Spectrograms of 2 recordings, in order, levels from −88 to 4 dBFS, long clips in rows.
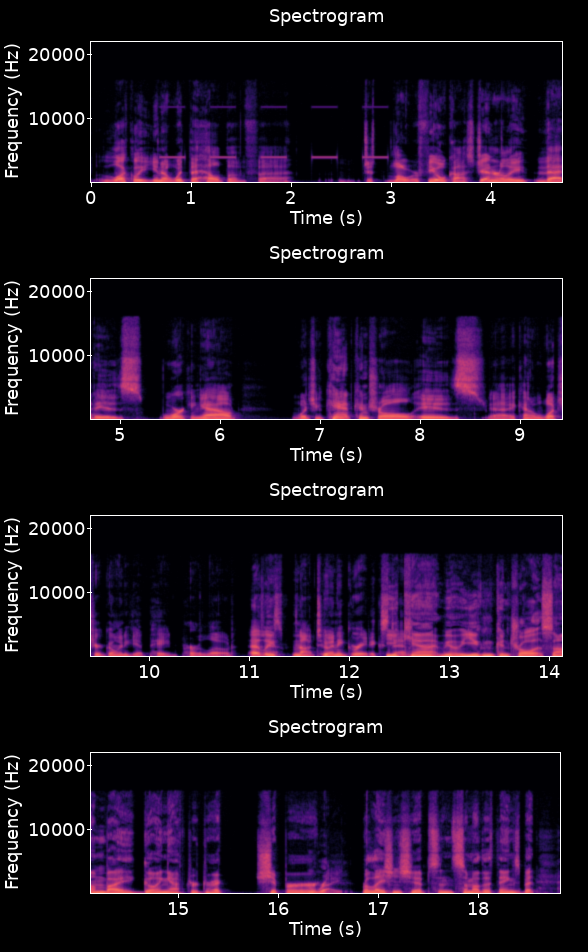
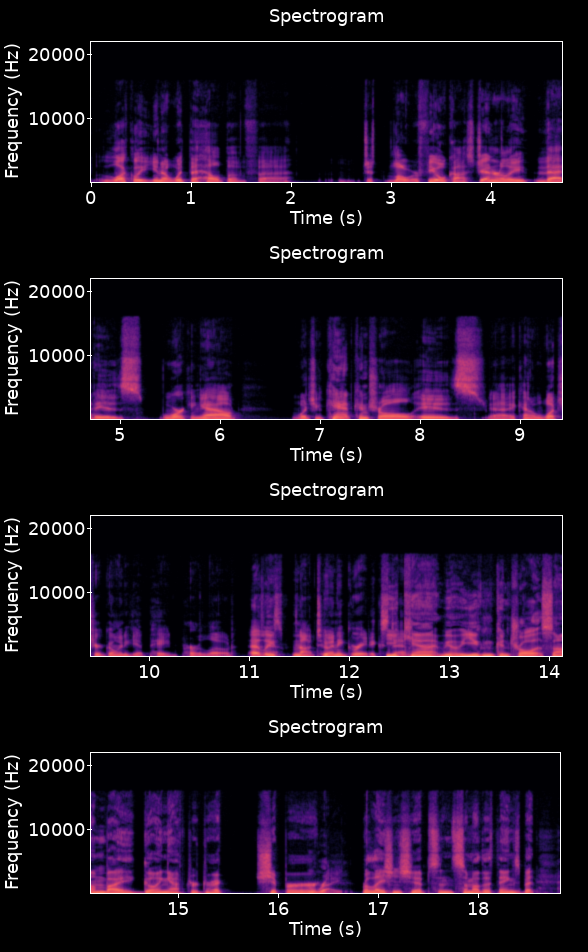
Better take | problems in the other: second | alarm; faint; from 0.5 to 3 s; peak 15 dB below the speech

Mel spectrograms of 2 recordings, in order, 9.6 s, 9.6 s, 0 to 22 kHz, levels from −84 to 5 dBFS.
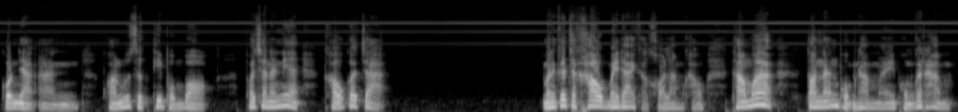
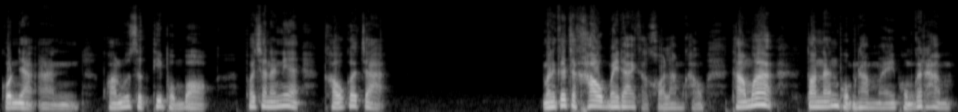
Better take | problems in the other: second | high-pitched whine; faint; throughout; 10 kHz, 25 dB below the speech

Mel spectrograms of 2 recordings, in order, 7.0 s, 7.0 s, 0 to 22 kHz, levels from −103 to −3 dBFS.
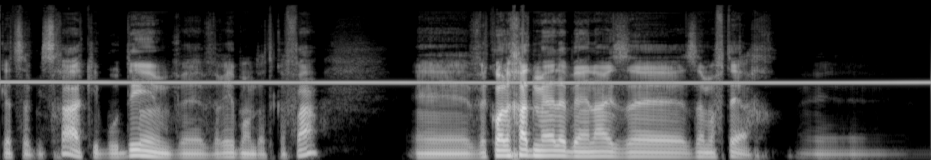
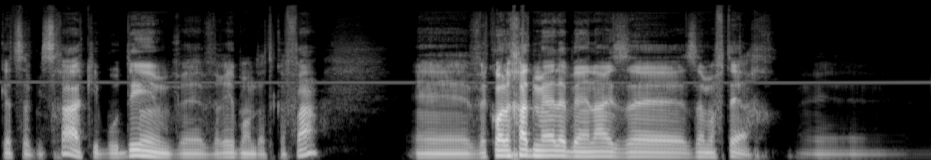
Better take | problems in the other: second | high-pitched whine; loud; throughout; 2.5 kHz, 6 dB below the speech; faint in the second

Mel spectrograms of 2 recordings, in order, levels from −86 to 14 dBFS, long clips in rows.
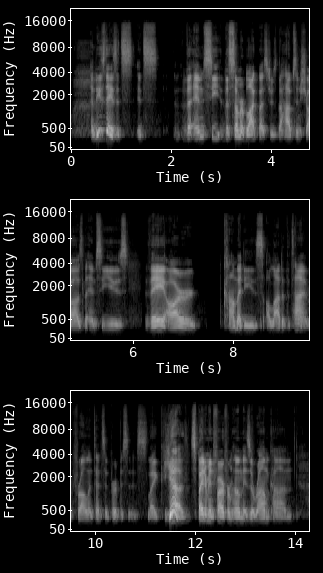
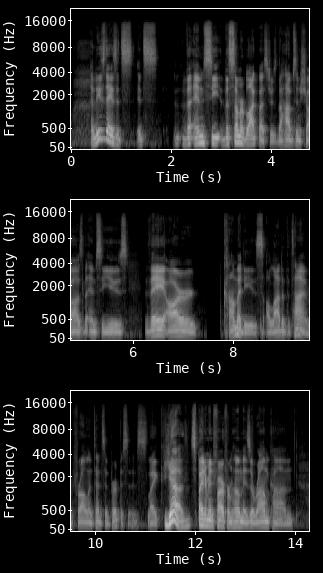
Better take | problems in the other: second | thin; very; fading below 300 Hz

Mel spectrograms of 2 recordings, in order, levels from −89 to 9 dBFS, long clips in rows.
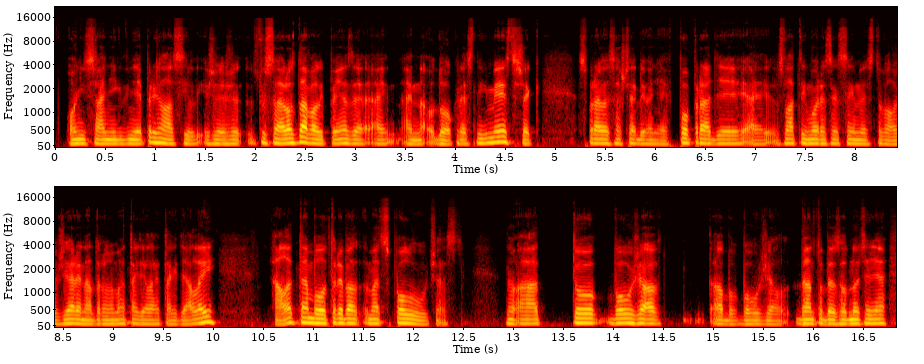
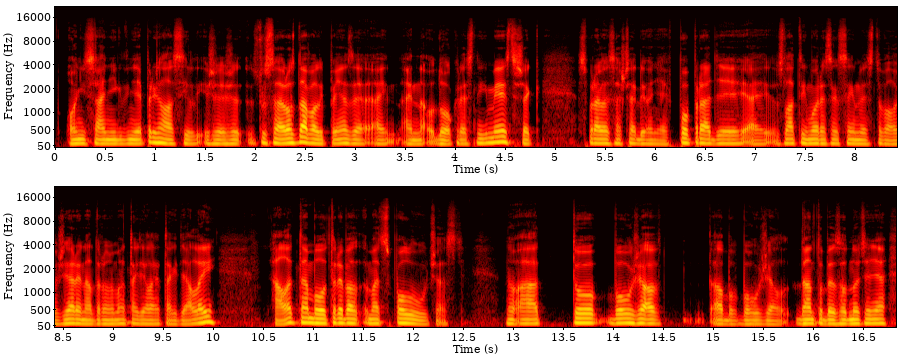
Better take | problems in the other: second | garbled, watery; slightly; nothing above 18.5 kHz

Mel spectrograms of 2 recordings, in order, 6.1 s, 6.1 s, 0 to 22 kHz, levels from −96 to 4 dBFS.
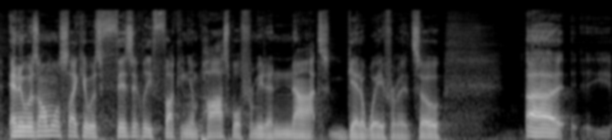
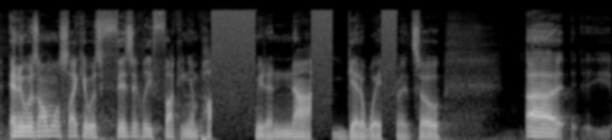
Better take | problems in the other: first | audio cutting out; filled with static; at 2 s, at 3 s and at 4 s

